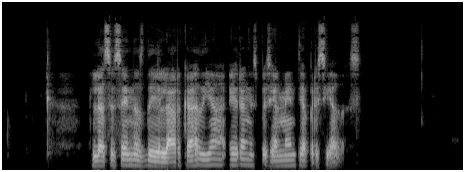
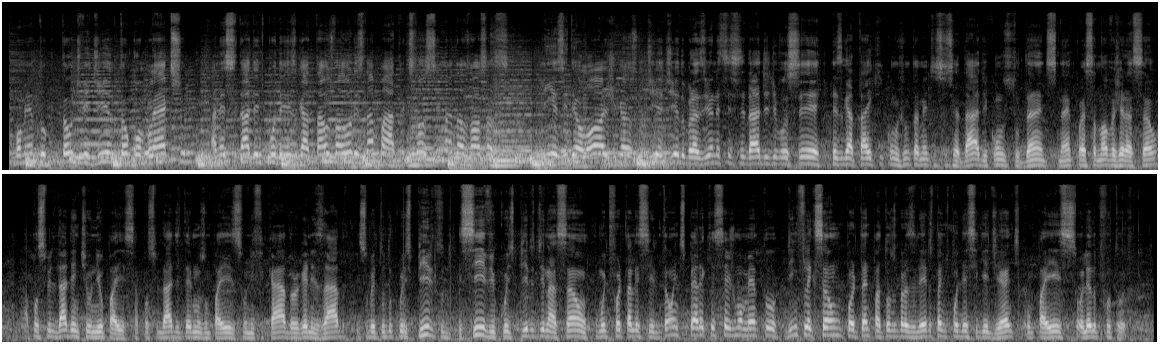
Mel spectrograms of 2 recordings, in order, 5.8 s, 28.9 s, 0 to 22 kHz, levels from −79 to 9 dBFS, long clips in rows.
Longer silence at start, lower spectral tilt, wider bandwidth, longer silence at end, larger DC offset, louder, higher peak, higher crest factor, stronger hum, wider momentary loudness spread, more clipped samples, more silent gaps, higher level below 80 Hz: first, 0.55 s vs 0.1 s; second, -2 dB/octave vs -6.5 dB/octave; second, 15 kHz vs 17 kHz; first, 1.3 s vs 0.05 s; neither; second, -20 LUFS vs -16 LUFS; about the same, -2 dBFS vs -4 dBFS; first, 20 dB vs 12 dB; neither; first, 14 LU vs 8 LU; neither; neither; second, -68 dBFS vs -40 dBFS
